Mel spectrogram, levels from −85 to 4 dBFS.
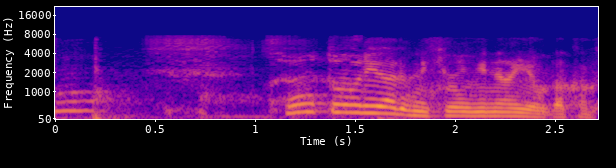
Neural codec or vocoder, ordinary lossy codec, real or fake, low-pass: codec, 16 kHz, 4 kbps, X-Codec, HuBERT features, trained on LibriSpeech; Opus, 16 kbps; fake; 7.2 kHz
